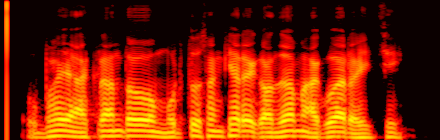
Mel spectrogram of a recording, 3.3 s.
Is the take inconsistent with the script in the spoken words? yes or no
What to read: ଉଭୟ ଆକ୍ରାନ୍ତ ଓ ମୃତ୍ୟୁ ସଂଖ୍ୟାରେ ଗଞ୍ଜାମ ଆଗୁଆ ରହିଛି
no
